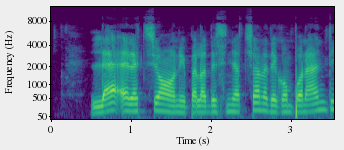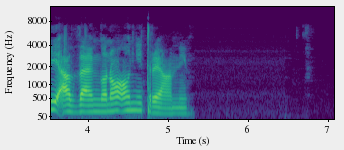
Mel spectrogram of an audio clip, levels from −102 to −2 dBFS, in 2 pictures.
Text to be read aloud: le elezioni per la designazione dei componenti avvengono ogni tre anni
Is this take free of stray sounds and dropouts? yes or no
yes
